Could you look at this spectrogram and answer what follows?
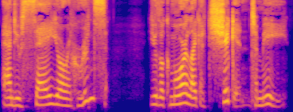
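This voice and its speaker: A huge male dragon from a storybook, acted out by a woman, speaks in a growling, menacing way. The words come slowly and drawn out, in a close, dry recording. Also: mid-range voice, animated, dry recording. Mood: mocking menace. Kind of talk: storybook character voice.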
